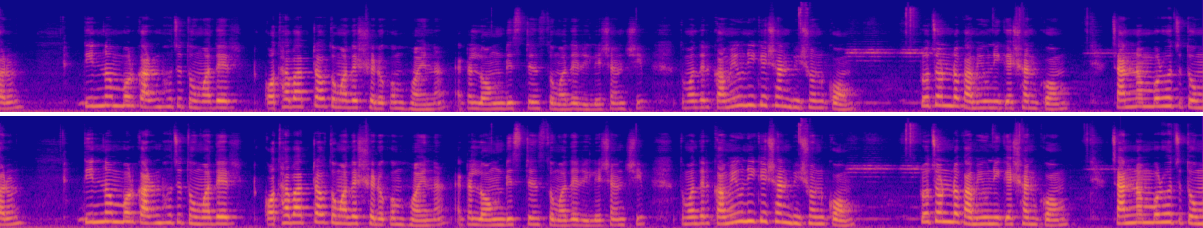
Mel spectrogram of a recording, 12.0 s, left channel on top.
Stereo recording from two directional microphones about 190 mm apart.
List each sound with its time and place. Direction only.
0.8 s a woman's voice: 30° right (ahead or behind)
